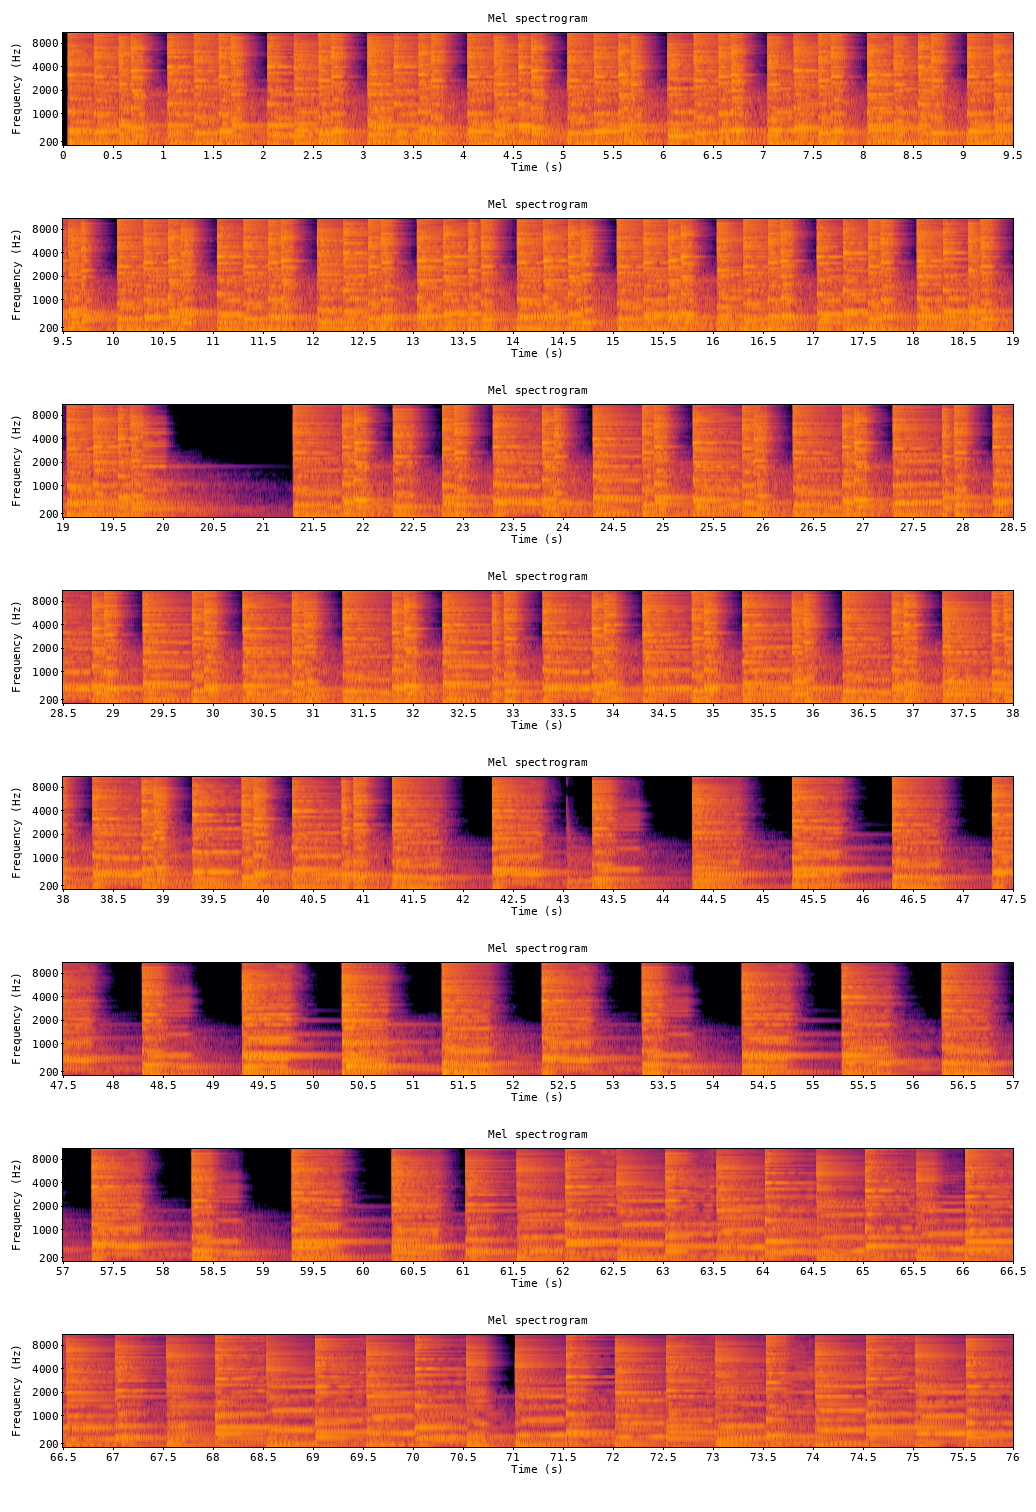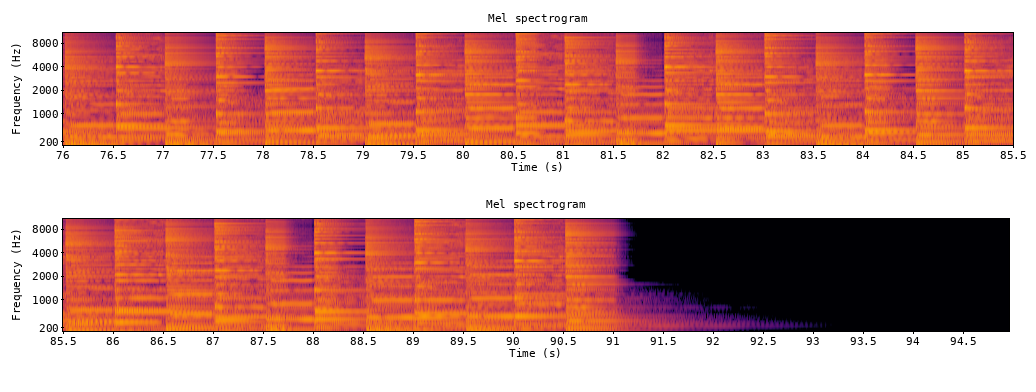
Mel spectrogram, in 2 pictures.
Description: The Modern Symphony Music Prose Original Compostion.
